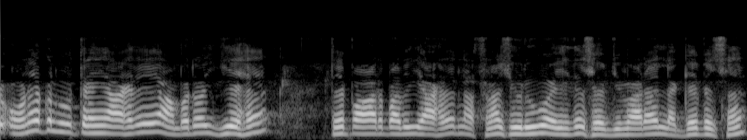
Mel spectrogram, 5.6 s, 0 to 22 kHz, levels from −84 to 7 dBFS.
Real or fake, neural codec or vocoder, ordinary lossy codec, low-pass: real; none; none; 7.2 kHz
